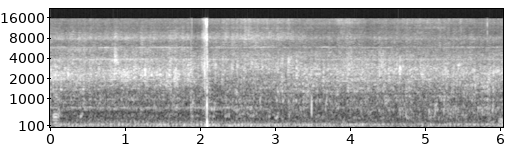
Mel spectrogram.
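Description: A small motor running with a steady low hum, and a single sharp click about two seconds in.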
